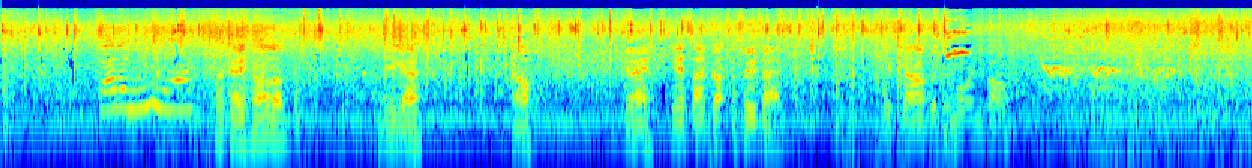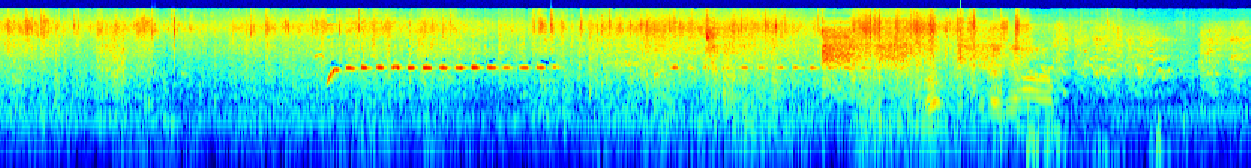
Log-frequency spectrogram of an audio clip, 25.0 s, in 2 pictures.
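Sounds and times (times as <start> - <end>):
bird whistled call: 9.4 - 9.8, 15.6 - 21.8.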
